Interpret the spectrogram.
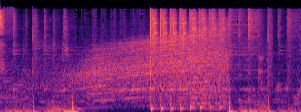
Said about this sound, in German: Hier in Nairobi bricht der Verkehr regelmäßig zusammen. Stinkende Lkw, Minibusse, klapprige Autos und Mopeds kämpfen auf zu schmalen Straßen um jeden Zentimeter.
